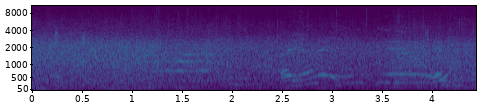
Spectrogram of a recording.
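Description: Large audience applauding, a dense, even clapping that eases off slowly, with faint voices coming through in the second half.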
